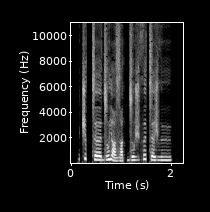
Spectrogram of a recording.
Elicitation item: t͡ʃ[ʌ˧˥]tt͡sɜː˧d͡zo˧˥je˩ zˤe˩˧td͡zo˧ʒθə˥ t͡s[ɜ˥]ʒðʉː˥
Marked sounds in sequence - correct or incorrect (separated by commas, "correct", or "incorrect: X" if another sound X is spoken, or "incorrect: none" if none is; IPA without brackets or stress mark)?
incorrect: ʌ˥, correct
